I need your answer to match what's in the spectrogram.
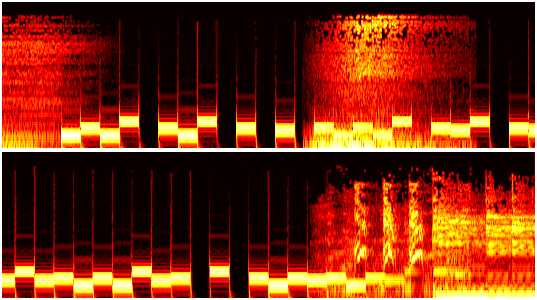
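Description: Dogs bark in a quick, steady rhythm, the yips stepping up and down in pitch like a little tune, loud, with bursts of noise partway through and near the end.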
